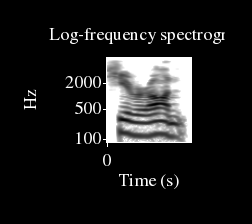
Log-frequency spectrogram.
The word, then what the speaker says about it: Kieran: everything wrong uh yeah so oh it's actually pronounced curan because it's an irish name and it actually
